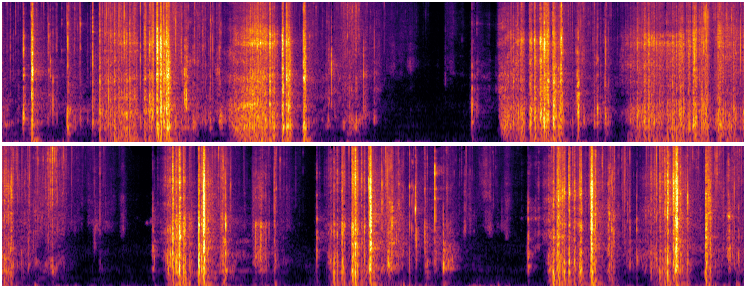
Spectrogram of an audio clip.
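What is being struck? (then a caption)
Bar of soap cut with a metal blade. A metal blade cuts chunky flakes from the edge of a solid peach bar soap. Each pass makes a bright, crisp scraping crunch with a crumbly, tearing texture, separated by brief silences.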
